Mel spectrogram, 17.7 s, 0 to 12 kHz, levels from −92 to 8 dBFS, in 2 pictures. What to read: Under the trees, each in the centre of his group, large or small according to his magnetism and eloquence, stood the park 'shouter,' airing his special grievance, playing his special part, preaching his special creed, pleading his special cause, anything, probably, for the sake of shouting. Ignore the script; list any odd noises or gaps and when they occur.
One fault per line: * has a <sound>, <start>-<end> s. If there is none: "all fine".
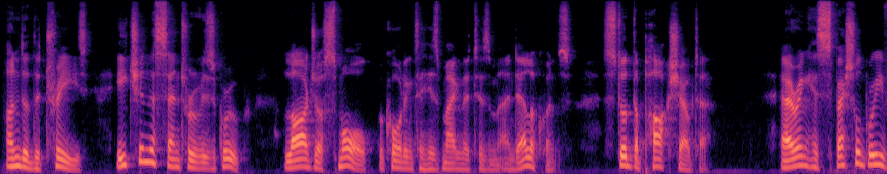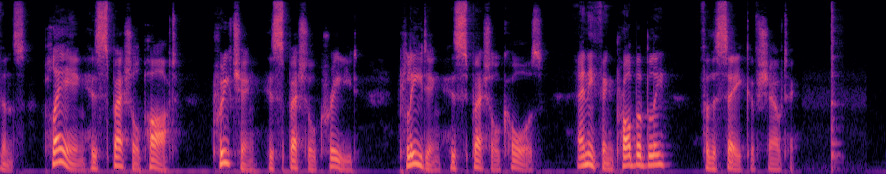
* has a tap, 17.2-17.3 s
